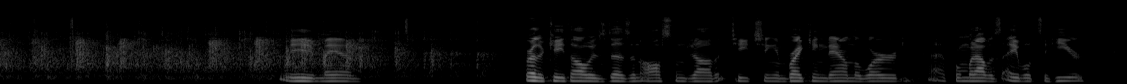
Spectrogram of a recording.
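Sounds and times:
audience clapping hands: 0.0s - 5.0s
speech: 2.8s - 3.7s, 5.2s - 11.0s.

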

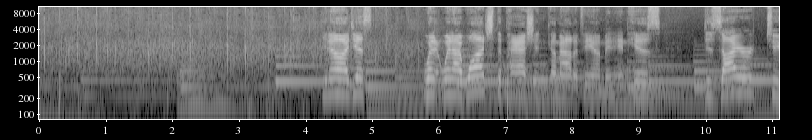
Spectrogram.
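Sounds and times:
audience applause: 0.0s - 6.0s
organ or keyboard chords: 0.0s - 11.0s
speech: 4.3s - 5.2s, 5.8s - 9.4s, 10.0s - 11.0s.

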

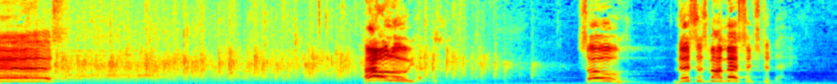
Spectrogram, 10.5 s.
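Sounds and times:
audience clapping hands: 0.0s - 6.9s
speech: 7.3s - 7.9s, 8.5s - 9.8s.

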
